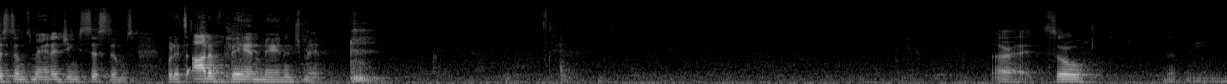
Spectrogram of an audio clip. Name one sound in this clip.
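A man speaks calmly through a microphone in a large room, with pauses.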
